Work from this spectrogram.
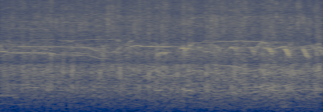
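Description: A crowd applauds the first contestant at a traditional sheep-jumping-over-water festival, with steady dense clapping and a busy crowd murmur throughout.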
